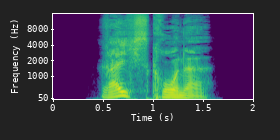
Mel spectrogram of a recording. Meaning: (noun) an imperial crown; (proper noun) the Imperial Crown of the Holy Roman Empire
- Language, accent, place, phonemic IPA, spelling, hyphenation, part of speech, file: German, Germany, Berlin, /ˈʁaɪ̯çsˌkʁoːnə/, Reichskrone, Reichs‧kro‧ne, noun / proper noun, De-Reichskrone.ogg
